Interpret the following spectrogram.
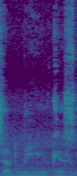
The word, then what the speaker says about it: Leucas: Alright, it's a Leucas, not Lucas.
